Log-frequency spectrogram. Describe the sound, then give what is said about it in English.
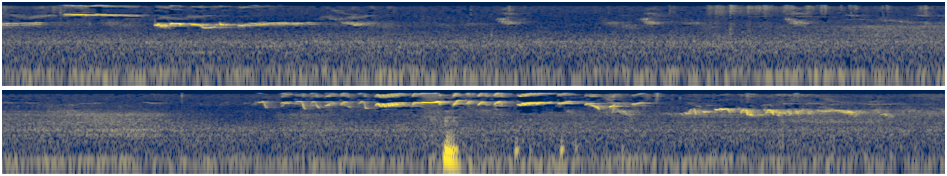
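A female blackbird, feeding on bread and porridge on a dry, cold morning, calls with scattered short, high chirps and tweets over a steady low outdoor rumble, with one sharp tap partway through. No one speaks. “As Mrs. Blackbird stuffs her belly with bread and porridge.”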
